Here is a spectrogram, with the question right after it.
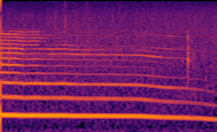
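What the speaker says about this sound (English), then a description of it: "It's the ultimate wolf's howl." A wolf's howl from the video game Infinity Nikki: a single sustained, rich-toned cry holding a steady pitch that sinks slowly, loud and clear with no talk over it.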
